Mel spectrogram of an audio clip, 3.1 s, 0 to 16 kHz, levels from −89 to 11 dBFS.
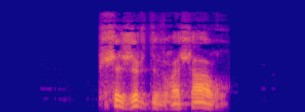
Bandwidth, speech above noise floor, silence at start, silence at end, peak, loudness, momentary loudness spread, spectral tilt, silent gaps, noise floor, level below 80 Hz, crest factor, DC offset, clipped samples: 11.5 kHz; 58 dB; 1 s; 0.8 s; -2 dBFS; -18 LUFS; 7 LU; -4 dB/octave; none; -77 dBFS; -60 dBFS; 20 dB; under 0.1%; under 0.1%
